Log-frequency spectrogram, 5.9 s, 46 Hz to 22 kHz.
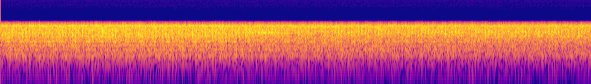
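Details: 2006 Honda S2000: quick, fairly even metallic engine rattle at idle, about two or three a second, present for a week; owner suspects the timing chain tensioner (TCT), unconfirmed.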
